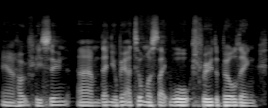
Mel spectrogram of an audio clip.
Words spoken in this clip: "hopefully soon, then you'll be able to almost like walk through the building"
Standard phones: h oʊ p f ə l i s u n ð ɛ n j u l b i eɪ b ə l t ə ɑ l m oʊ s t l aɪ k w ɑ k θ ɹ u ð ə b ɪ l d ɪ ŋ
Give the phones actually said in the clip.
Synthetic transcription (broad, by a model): h oʊ p f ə l i s u n ð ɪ n j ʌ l b i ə n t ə ɑ l m oʊ s t l aɪ k w ɑ k θ ɹ u ð ə b ɪ l d ɪ ŋ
